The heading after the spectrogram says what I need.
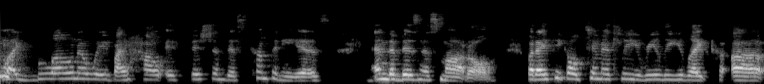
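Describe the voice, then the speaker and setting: A woman from Montreal with a Québécois French accent, a real estate agent who introduces herself in an eager, chatty way full of "like" and "um". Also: medium pitch. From Montreal, Canada. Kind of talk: introducing herself on a video call. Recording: dull lo-fi audio.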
